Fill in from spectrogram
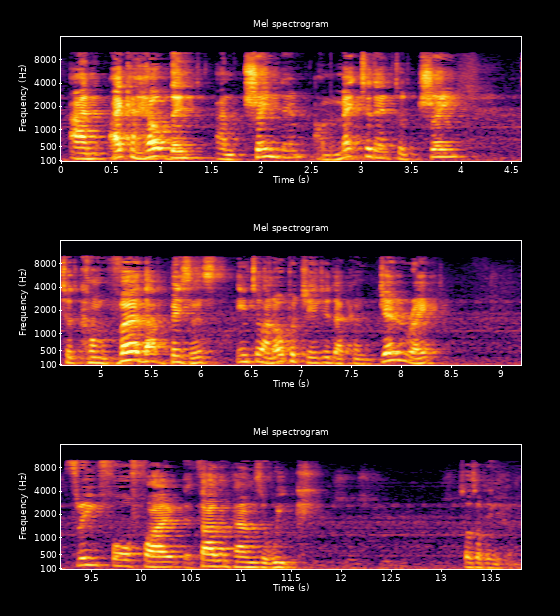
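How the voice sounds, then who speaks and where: Male business coach guest, persuasive and repetitive, slightly high voice, distant mic with faint noise. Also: echoey room. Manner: persuasive, repetitive pitch-style delivery. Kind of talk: interview answers.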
